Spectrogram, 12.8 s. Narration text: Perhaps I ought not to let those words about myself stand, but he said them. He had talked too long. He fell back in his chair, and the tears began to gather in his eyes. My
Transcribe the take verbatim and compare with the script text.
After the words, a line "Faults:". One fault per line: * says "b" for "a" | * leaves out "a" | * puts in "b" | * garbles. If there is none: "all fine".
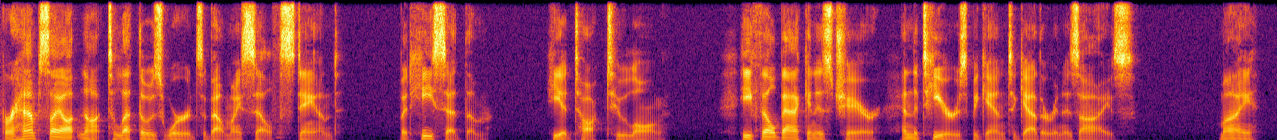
Perhaps I ought not to let those words about myself stand, but he said them. He had talked too long. He fell back in his chair, and the tears began to gather in his eyes. My
Faults:
all fine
